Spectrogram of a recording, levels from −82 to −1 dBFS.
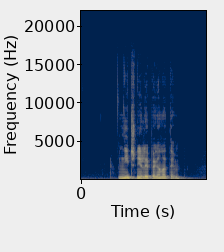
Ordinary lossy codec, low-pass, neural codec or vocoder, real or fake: none; 19.8 kHz; none; real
